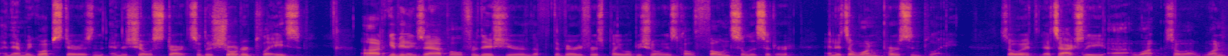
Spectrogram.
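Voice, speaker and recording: Man, halting conversational talker. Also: lowish voice, a little mellow. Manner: halting, repeats words. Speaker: guest, theatre festival organizer. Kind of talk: casual podcast interview.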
